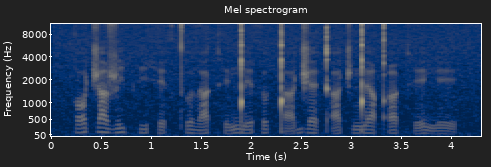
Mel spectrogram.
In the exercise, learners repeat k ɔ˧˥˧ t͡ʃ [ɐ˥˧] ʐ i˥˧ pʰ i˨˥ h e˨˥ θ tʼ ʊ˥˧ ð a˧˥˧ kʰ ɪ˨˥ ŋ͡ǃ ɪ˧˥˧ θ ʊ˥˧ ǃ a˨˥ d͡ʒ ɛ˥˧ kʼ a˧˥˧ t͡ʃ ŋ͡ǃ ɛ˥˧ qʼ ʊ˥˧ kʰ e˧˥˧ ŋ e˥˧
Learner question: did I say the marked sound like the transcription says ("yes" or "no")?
no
